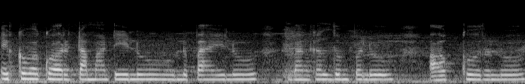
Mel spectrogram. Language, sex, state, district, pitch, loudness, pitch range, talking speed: Telugu, female, Andhra Pradesh, Visakhapatnam, 225 Hz, -16 LUFS, 220-230 Hz, 70 wpm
